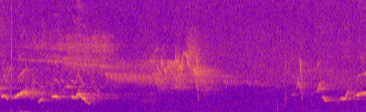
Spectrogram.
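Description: A Eurasian golden oriole's clear whistled, flute-like song phrases with blackbird-like traits ring out repeatedly over a soft outdoor background, with a few higher chirps mixed in from other birds; no voices are heard.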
